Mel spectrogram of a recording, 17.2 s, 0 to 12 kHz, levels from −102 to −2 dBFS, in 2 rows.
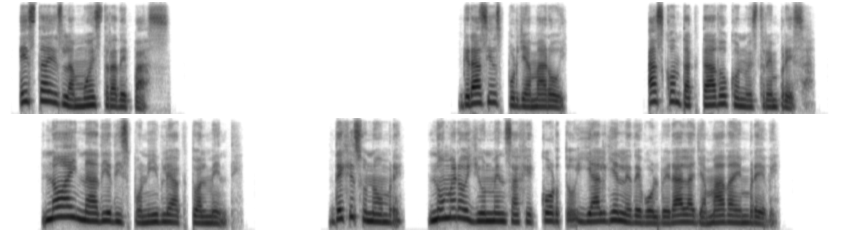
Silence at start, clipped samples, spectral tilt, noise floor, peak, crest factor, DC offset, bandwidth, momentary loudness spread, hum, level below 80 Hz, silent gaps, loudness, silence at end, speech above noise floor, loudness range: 0.15 s; under 0.1%; -5 dB/octave; under -90 dBFS; -2 dBFS; 18 dB; under 0.1%; 12 kHz; 8 LU; none; -64 dBFS; 1.81-4.49 s, 5.73-6.41 s, 8.25-8.95 s, 11.11-11.78 s; -20 LUFS; 0.85 s; over 71 dB; 5 LU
